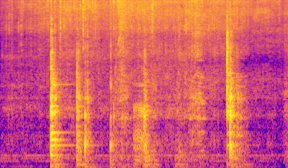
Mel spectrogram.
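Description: A wooden spoon stirring and mashing thick oatmeal in a stainless steel saucepan: soft scraping with a few sharp knocks against the pot, the loudest just under a second in and again about three and a half seconds in.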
